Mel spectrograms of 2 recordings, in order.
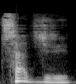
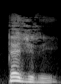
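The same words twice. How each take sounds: First: The t is sharp with a hissing s-like sound. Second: The t is soft without any hissing sound. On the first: The speaker calls it wrong. "حرف تا رو هم بعض وقتا تیز میگن دوستان، چه بوی سین میزنه توش" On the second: The speaker calls it right. "اینم بهتر که نرم بگیم"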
